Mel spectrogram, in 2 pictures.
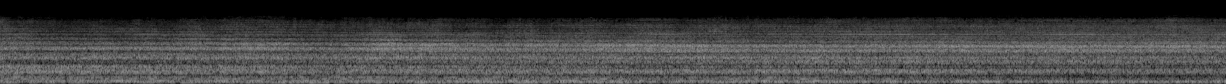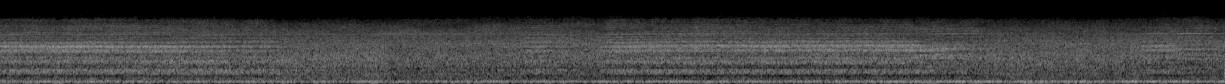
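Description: Airliner landing at Manchester Airport with a slight skid on the main gear: a steady, loud engine roar with a droning whine that holds for the whole stretch, shifting slightly in pitch partway through.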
